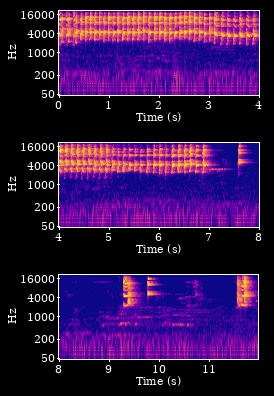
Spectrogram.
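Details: Male lovebird in full 'ngekek' chatter: a dense, buzzy, high-pitched trill pulsing rapidly and steadily for about seven seconds, then breaking into a few short separate bursts with quiet gaps.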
